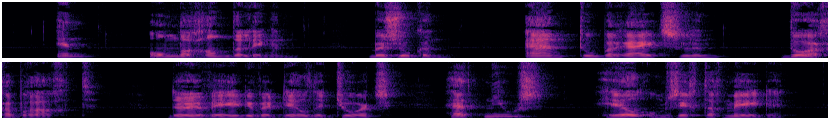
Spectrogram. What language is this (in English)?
Dutch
